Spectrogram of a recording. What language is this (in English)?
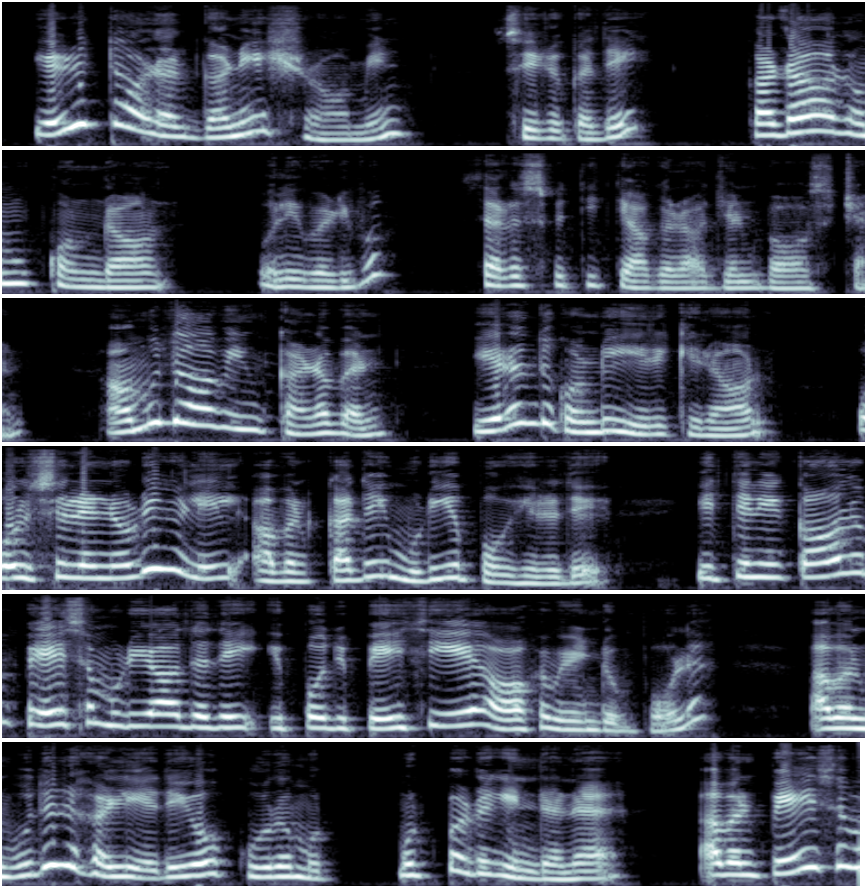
Tamil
